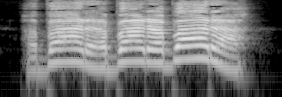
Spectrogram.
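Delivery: high, loud creature cry; excited creature calls. A narrator's reading. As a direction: chirp it like an excited beast. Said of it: "The Abada sounded excited".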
